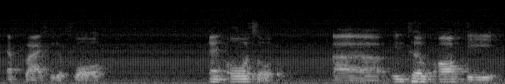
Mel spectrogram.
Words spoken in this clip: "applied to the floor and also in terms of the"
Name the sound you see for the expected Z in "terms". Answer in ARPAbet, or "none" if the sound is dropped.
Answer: none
